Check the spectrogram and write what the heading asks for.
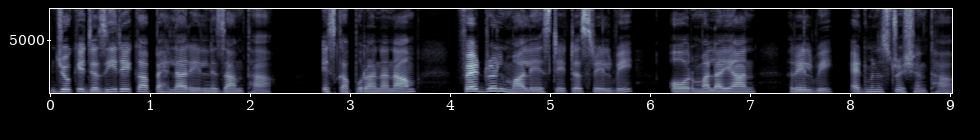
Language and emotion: Urdu, neutral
